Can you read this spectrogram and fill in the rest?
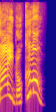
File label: "dairokumon", girl; voice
